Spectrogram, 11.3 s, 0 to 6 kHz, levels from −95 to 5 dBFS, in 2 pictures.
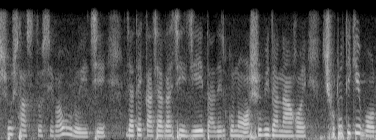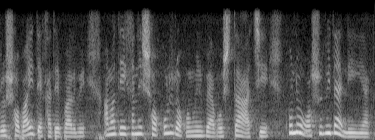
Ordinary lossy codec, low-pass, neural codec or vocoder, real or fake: none; 5.4 kHz; none; real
